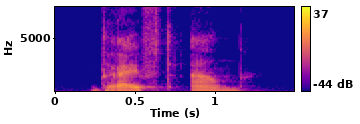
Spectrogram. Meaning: inflection of aandrijven: 1. second/third-person singular present indicative 2. plural imperative
- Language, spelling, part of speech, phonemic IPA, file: Dutch, drijft aan, verb, /ˈdrɛift ˈan/, Nl-drijft aan.ogg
